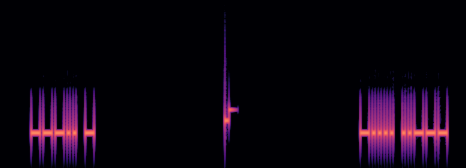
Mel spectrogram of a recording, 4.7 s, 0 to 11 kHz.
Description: Morse code, heard as a keyed tone, about 40 wpm, 700 Hz. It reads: 8T 62
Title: Common Cut Numbers - 2-Digit 40wpm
